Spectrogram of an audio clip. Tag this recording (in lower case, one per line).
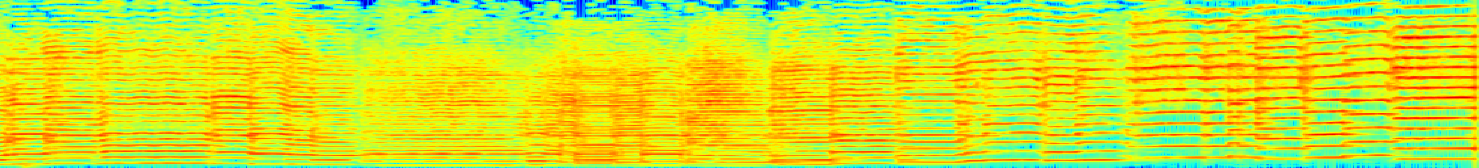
fiddle
musical instrument
music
